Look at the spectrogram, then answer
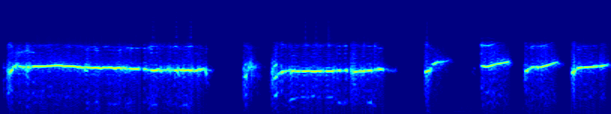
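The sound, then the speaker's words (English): Loud coyote estrus whimpers and chirps made on a diaphragm mouth call: two long, wavering whines followed by a quick series of short, rising chirps, with no talking. “Call those estrus chirps and estrus whimpers, and this time of year is magic.”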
